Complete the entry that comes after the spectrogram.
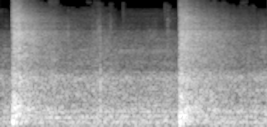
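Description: gunshots

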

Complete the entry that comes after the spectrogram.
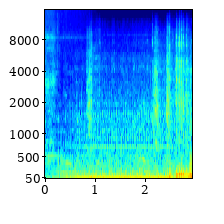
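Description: car engine

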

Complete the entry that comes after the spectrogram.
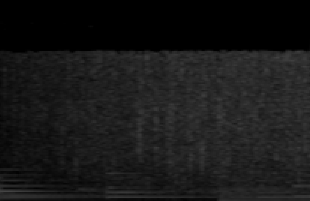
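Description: rain falling

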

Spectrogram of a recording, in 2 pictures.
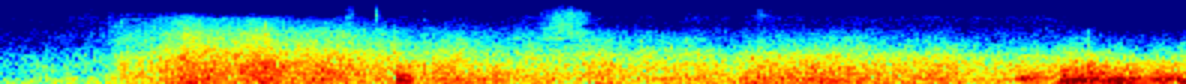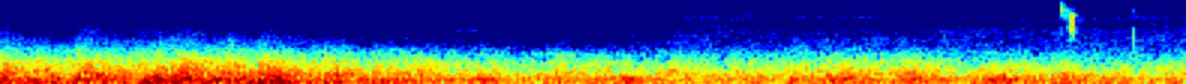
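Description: rain

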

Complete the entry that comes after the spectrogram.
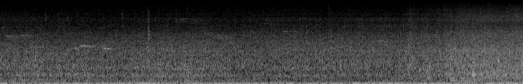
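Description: ocean waves

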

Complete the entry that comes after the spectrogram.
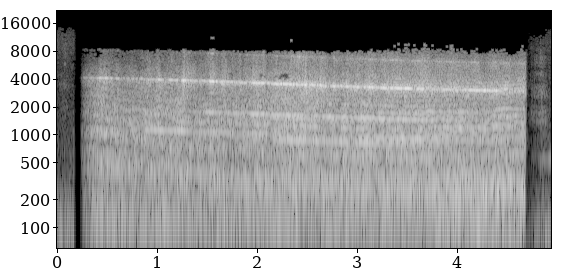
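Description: airplane engine

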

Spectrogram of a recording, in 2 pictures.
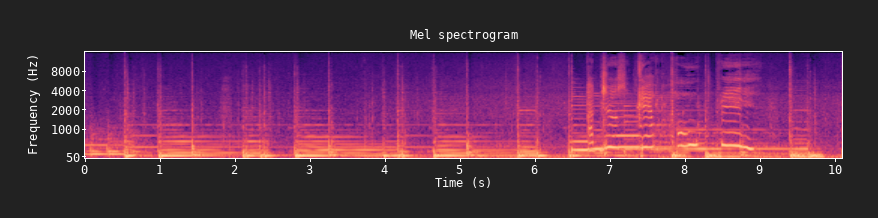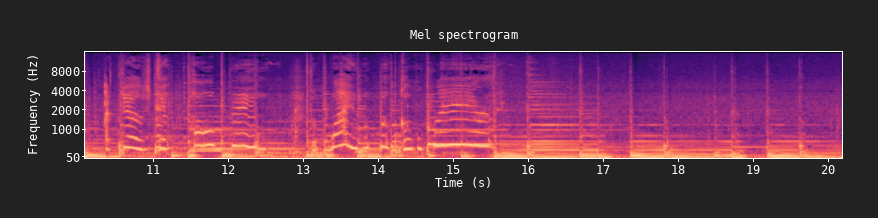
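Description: song

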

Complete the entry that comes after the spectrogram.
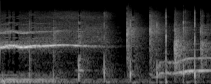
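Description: applause

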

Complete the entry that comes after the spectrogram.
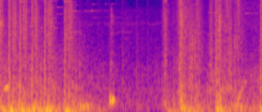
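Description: video game gunfire

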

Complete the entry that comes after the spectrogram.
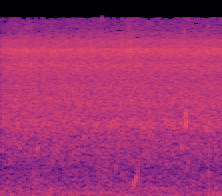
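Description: flowing river water

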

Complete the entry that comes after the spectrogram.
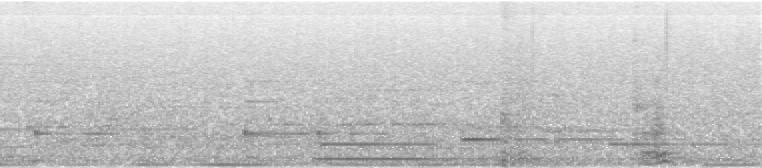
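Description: rain falling

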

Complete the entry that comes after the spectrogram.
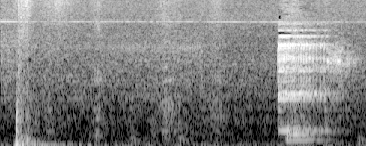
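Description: burp

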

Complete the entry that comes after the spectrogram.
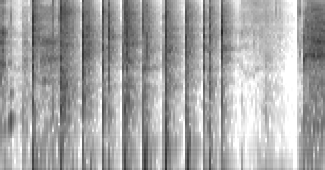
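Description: audience applause

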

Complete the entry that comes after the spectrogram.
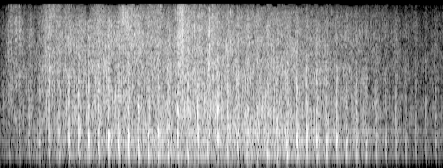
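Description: helicopter hovering overhead

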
